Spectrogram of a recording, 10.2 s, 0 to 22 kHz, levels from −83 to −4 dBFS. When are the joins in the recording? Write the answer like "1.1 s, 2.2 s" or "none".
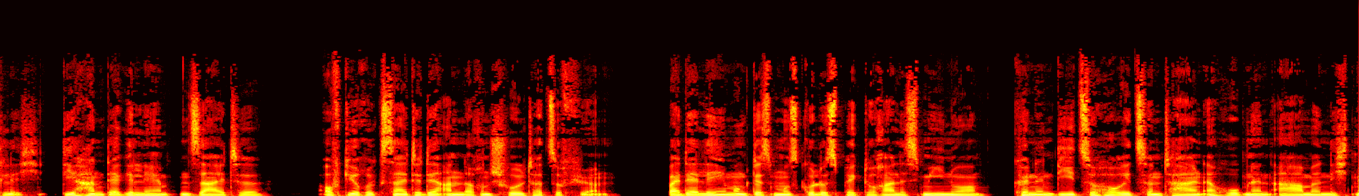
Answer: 4.9 s, 7.5 s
